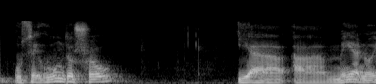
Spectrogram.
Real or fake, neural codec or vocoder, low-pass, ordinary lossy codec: real; none; none; none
